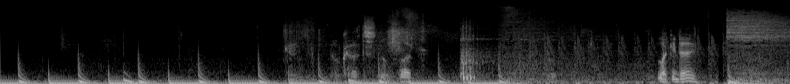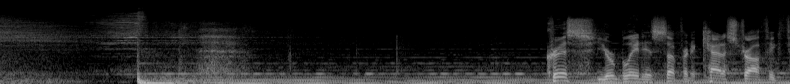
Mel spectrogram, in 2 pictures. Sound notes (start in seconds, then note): 4.6 raspberry; 9.6 dramatic music; 9.7 sigh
